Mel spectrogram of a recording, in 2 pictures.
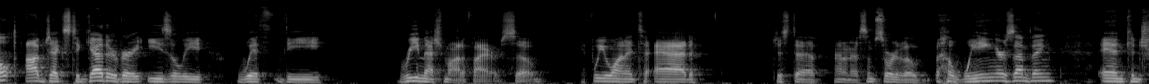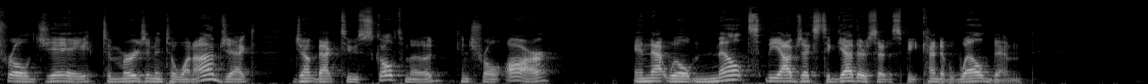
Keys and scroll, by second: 4.6 s, 4.8 x, 6.1 r, 7.4 g, 12.0 ctrl+j, 12.0 typing, 16.4 ctrl+r.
